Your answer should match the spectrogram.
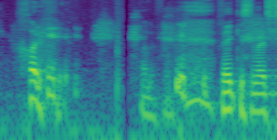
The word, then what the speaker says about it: Jorge: Jorge, am I pronouncing this correctly? it's Jorge. Jorge.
